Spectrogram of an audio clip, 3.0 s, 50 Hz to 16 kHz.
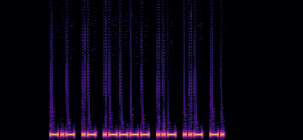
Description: Morse code, heard as a keyed tone, about 44 wpm, 700 Hz. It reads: KA1UUN
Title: USA Call Signs - 6 Characters - Repeated 2x - 45wpm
